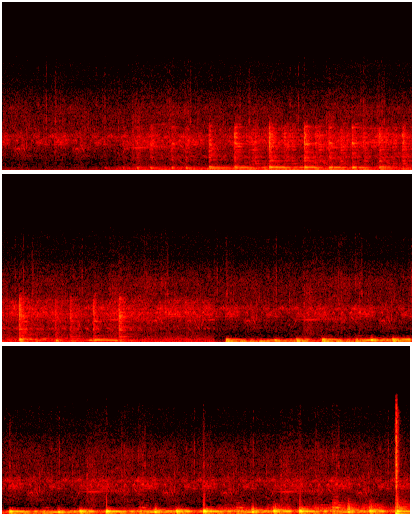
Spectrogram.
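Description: Intro music fading in, a repeating rhythmic pattern of notes over faint chirping at the start, growing clearly louder about six seconds in.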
